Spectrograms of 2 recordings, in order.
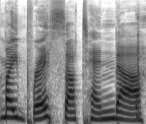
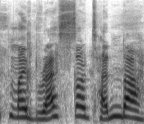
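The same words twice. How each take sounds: First: A slow light Australian twang; hint of an Australian accent. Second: A light Scottish burr, slowed; hint of a Scottish accent. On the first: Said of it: "That was more Australian". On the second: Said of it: "That was Scottish".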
